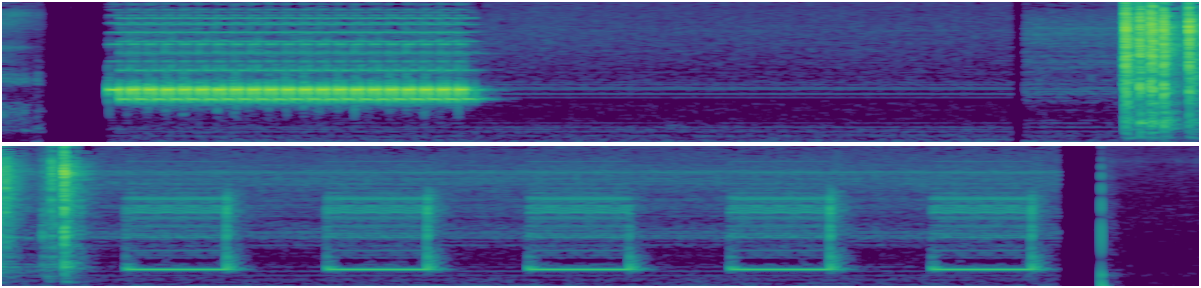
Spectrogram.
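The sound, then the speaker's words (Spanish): A steady electronic tone sounds for about two seconds, then a clattering burst like a receiver being handled, followed by five evenly spaced beeping rings of a telephone, ending with a sharp click. “Ya te dije que no quiero saber nada de ti porque insistes tanto en llamar.”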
